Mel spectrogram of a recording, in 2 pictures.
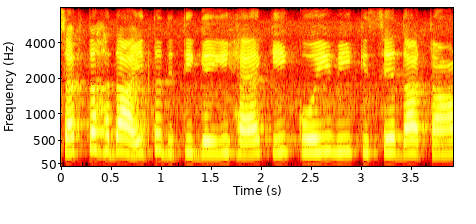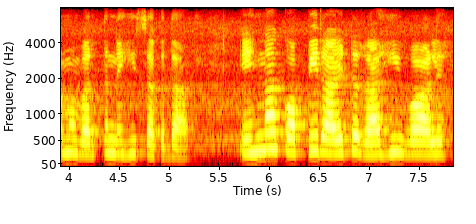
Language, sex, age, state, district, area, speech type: Punjabi, female, 18-30, Punjab, Tarn Taran, rural, spontaneous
